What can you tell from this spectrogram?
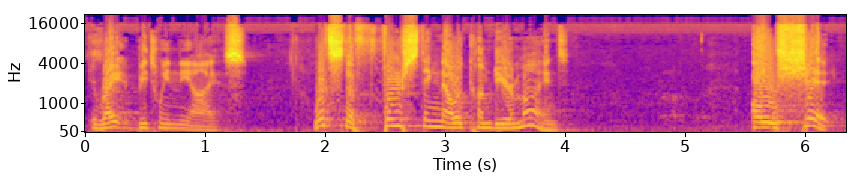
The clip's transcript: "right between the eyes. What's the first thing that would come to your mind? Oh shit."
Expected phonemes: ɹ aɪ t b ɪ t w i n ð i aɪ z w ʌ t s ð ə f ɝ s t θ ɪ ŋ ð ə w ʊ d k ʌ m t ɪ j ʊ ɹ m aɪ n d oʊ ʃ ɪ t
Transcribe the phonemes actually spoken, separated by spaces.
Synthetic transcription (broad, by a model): ɹ aɪ t b ɪ t w i n ð i aɪ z w ʌ t s ð ə f ɝ s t θ ɪ ŋ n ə w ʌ d k ʌ m t ɪ j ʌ ɹ m aɪ n d oʊ ʃ ɪ t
